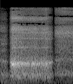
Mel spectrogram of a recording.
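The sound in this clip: A voice imitates heavy, nervous breathing, the shaky kind before stepping on stage to give a talk. One long, rough breath lasts about a second, and a softer second breath follows after a brief gap.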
